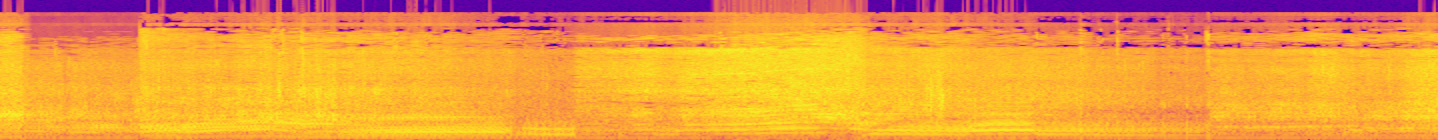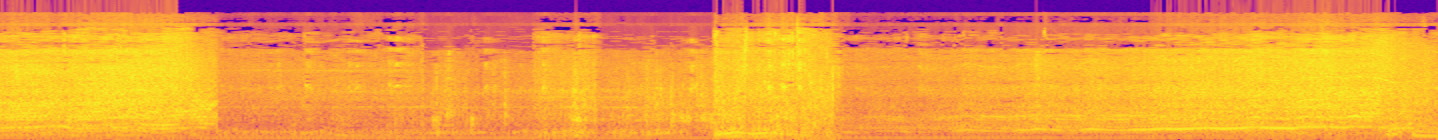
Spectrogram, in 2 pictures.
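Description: Land Rover engine revving hard in off-road racing, its pitch climbing and falling again and again as the throttle is worked. There is a short loud burst about two-thirds of the way through, and near the end a steadier, slowly rising note.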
